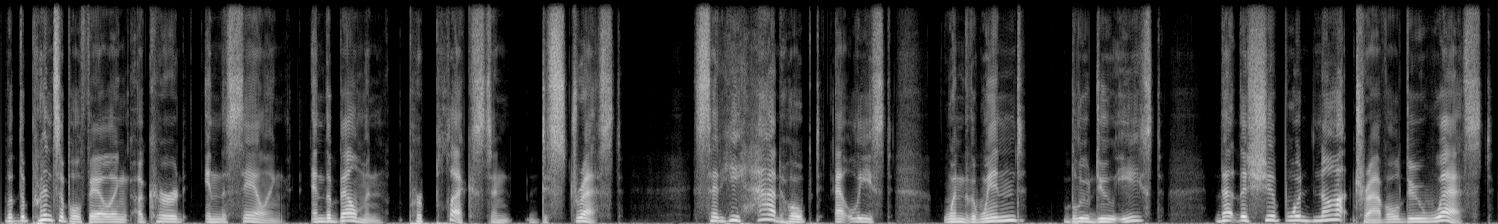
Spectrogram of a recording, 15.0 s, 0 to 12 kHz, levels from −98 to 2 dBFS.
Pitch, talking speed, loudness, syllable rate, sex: 160 Hz, 135 wpm, -19 LUFS, 4.0 syllables/s, male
